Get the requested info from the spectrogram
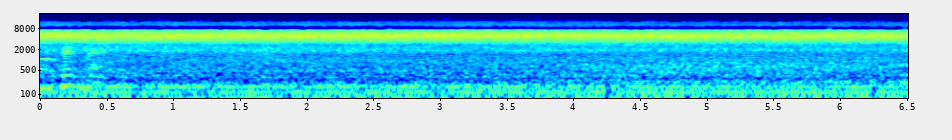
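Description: Steady mechanical hum with a constant hiss over it. A short rising squeak comes right at the start.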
